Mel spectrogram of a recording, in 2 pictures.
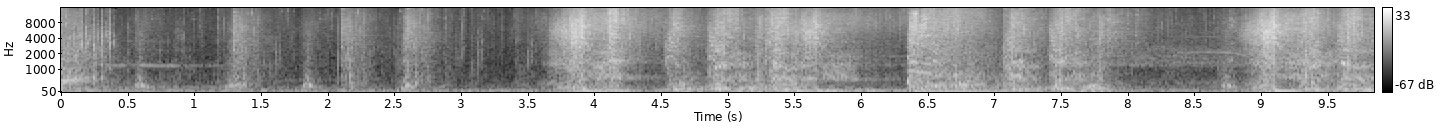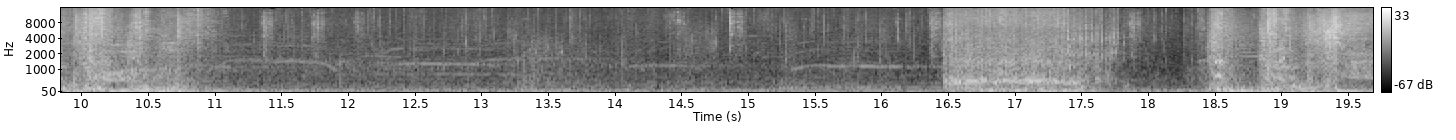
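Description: Blade slashes and hits land in quick bursts.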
